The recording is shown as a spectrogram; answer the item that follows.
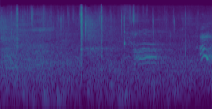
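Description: Badminton racket striking the shuttlecock during a rally: one sharp hit about one and a half seconds in, with fainter hits before and after it, over a steady arena hum. A brief wavering squeak sounds near the three-second mark.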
